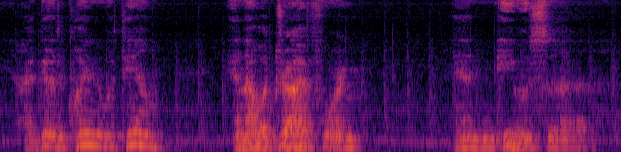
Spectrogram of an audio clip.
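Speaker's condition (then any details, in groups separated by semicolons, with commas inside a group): Parkinson's; slowing down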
